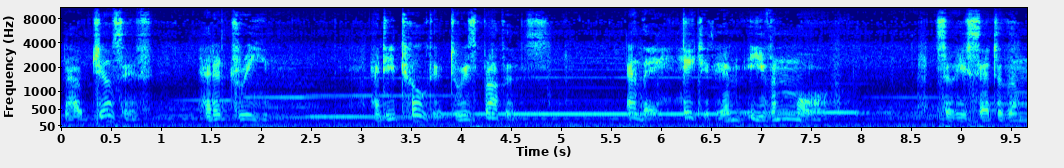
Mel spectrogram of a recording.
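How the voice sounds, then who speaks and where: Guy reading bible story narration, deepish n solemn, lots of inflection, music behind. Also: expressive, slow, long pauses, low-quality recording. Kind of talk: scripted dramatized Bible narration.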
